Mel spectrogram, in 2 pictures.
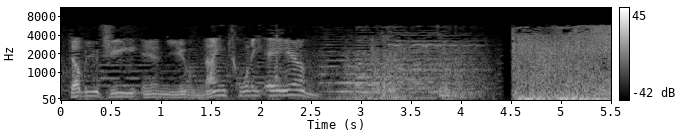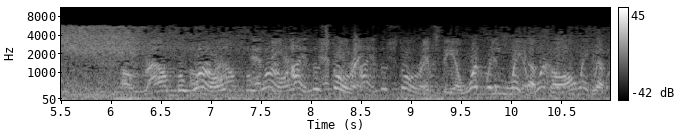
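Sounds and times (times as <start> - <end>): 
speech: 0.1 - 4.1, 6.1 - 10.9
building collapsing: 3.1 - 10.9
rumbling roar of falling debris: 4.5 - 8.2.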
